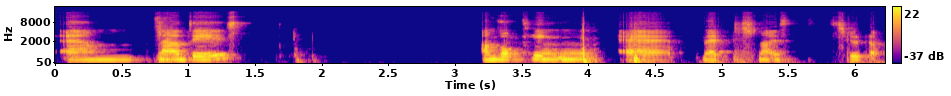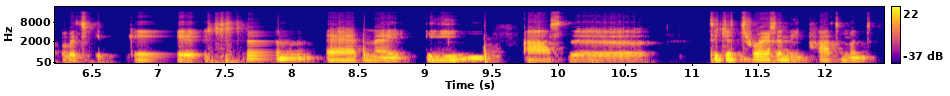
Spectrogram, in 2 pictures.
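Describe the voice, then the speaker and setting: A woman's voice: fairly low pitch, slow. A woman who works as a teacher trainer, introducing herself formally and a little hesitantly over a video call. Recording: noisy video call line.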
